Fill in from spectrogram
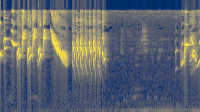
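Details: Singing European goldfinch used to train birds, linked to Morocco: rapid tinkling twitters, a falling whistled slur, then a buzzy trilled run, followed by a quiet gap and a final chirp burst.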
